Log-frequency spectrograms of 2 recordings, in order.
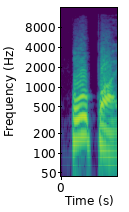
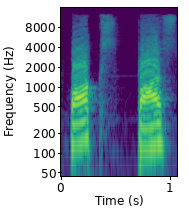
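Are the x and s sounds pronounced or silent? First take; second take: silent; pronounced. First: The x and s sounds are silent. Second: The x and s sounds are pronounced. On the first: The speaker calls it right. "फोपा is the pronunciation" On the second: The speaker calls it wrong. "मत पढ़ना, ये फ्रेंच है, जो लिखते हैं वो बोलते नहीं है"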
